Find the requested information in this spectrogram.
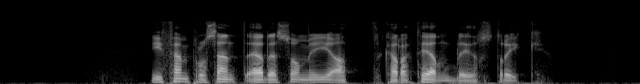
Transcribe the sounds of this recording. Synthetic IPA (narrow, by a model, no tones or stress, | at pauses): iːfɛmpʰɾʊsɛnt̪ʰæːɖeːsoːmyːəɑt̪kʰɑɾʔɑkt̪ʰeːɾn̩bliːɾst̪ɾyːk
